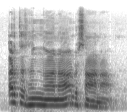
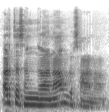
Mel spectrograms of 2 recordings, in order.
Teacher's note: हमने यह सीखा है कि मकार के बाद जब कोई व्यंजन आता है तब यह मकार अनुस्वार में परिवर्तित हो जाता है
